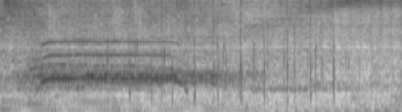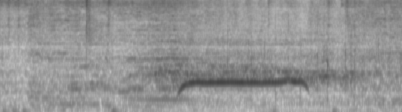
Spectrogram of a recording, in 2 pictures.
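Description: Routine music playing with a crowd cheering over it: two long, high held cheers, the second one louder, and a scatter of sharp knocks in between.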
